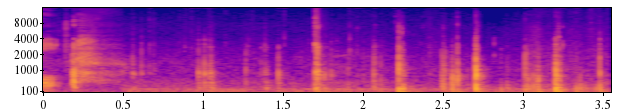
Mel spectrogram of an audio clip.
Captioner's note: sounds of dog chewing on bone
